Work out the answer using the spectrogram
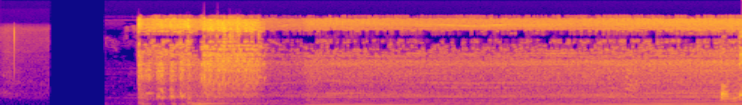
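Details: Engine's first start after sitting, e.g. overnight: a loud metallic clatter for about two seconds, then an even idle. A cold-start rattle; possible causes named are the variable cam pulley or the timing chain tensioner, not confirmed.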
